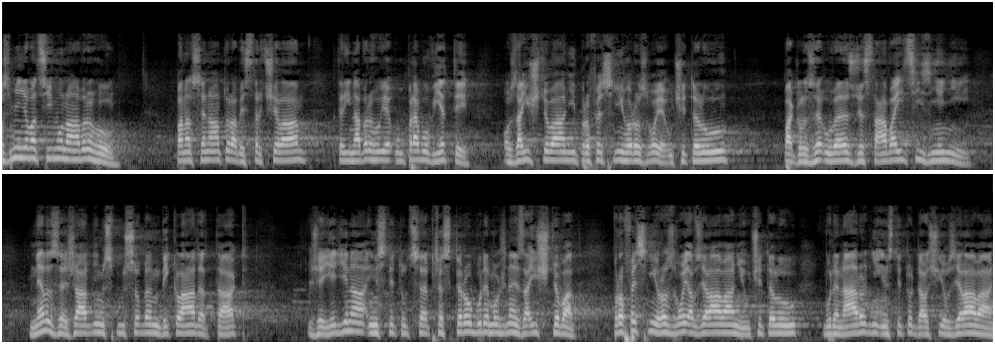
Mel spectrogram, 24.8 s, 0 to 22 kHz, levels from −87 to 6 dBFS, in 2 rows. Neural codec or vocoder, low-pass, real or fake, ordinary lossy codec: autoencoder, 48 kHz, 128 numbers a frame, DAC-VAE, trained on Japanese speech; 14.4 kHz; fake; MP3, 48 kbps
